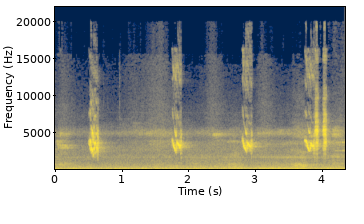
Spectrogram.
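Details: Lovebirds chirping: four short, piercing, high chirps about one second apart, the last a quick double, against a quiet hum.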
